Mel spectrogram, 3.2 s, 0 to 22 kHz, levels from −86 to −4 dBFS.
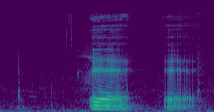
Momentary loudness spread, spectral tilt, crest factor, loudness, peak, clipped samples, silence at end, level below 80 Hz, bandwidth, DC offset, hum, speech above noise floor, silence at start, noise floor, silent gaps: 20 LU; -6.5 dB/octave; 18 dB; -37 LUFS; -22 dBFS; under 0.1%; 0.05 s; -66 dBFS; 15 kHz; under 0.1%; none; 29 dB; 0.25 s; -65 dBFS; none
